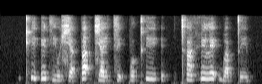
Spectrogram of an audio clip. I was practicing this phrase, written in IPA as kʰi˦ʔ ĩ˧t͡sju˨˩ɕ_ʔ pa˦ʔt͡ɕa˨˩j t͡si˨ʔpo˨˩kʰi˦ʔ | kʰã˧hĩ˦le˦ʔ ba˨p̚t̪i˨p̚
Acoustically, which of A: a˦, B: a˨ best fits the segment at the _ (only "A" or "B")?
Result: B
